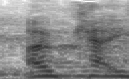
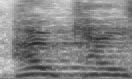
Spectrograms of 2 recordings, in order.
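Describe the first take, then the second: First: Said in the usual way. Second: High, bright "Okay"; enthusiastic. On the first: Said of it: "said the man". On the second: A narrator's reading. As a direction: make "Okay" leap up with delight. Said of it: "said the woman enthusiastically".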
